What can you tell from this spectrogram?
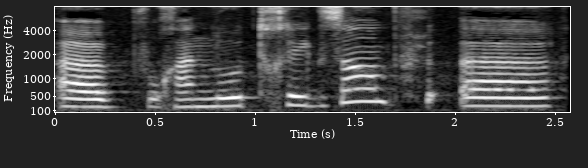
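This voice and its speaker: A young woman giving a recorded slide presentation, pausing often with fillers and spelling words out letter by letter. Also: fairly high pitch, expressive, darkish tone. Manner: hesitant, frequent filler pauses.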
